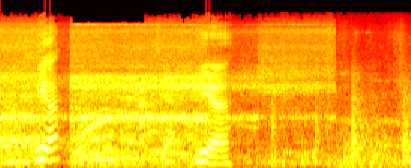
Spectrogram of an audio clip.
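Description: A train rumbles and squeals along beside the platform.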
